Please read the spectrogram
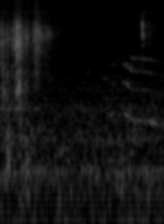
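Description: Faint: two sharp clicks at the start, then near the end a short, meow-like animal call that falls in pitch.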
